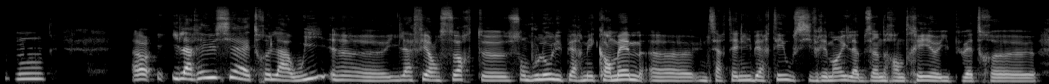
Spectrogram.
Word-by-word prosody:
Mmh, 255 Hz, +1 st, -2 dB, 0.9 s
alors, 235 Hz, +1 st, +3 dB
i -, -, -13 dB
il 265 Hz, -1 st, +4 dB
a 250 Hz, -, +8 dB
réussi 315 Hz, +5 st, +3 dB
à 260 Hz, -5 st, +3 dB
être 230 Hz, +2 st, -2 dB
là, 195 Hz, -5 st, +1 dB
oui, 250 Hz, -, +1 dB
heu, 190 Hz, -5 st, -3 dB
il 185 Hz, +3 st, -4 dB
a 195 Hz, -, -1 dB
fait 225 Hz, +4 st, 0 dB
en 190 Hz, -2 st, 0 dB
sorte, 215 Hz, +3 st, -3 dB
heu, 180 Hz, -1 st, -1 dB
son 175 Hz, +4 st, -4 dB
boulot 220 Hz, +4 st, +4 dB
lui 220 Hz, -3 st, +3 dB
permet 195 Hz, -1 st, -1 dB
quand 190 Hz, 0 st, +2 dB
même, 215 Hz, -3 st, +5 dB
heu, 175 Hz, -1 st, -2 dB
une 175 Hz, +1 st, -6 dB
certaine 180 Hz, +2 st, -4 dB
liberté 200 Hz, +2 st, -1 dB
ou 210 Hz, -, -2 dB
si 180 Hz, 0 st, -3 dB
vraiment 180 Hz, +2 st, -1 dB
il 195 Hz, -2 st, +1 dB
a 165 Hz, -, +1 dB
besoin 170 Hz, +2 st, -2 dB
de 175 Hz, -, +1 dB
rentrer, 175 Hz, +2 st, 0 dB
heu, 170 Hz, -, +2 dB
il 165 Hz, -, -2 dB
peut 165 Hz, +1 st, -9 dB
être, 160 Hz, +1 st, -3 dB
heu 155 Hz, -1 st, -1 dB
190 Hz, 230 wpm, -23 LUFS, 175-220 Hz, 0.9 s, a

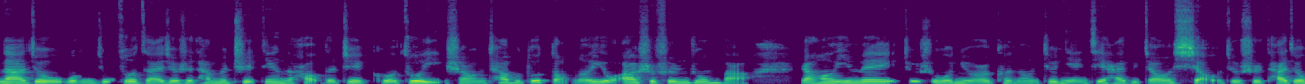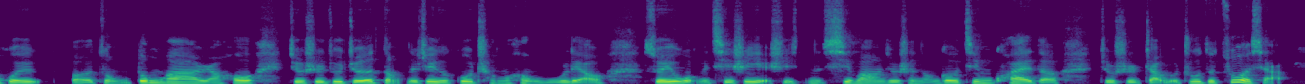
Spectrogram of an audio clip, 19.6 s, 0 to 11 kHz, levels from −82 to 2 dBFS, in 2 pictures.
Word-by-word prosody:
那 180 Hz, -2 st, +4 dB
就 180 Hz, 0 st, +4 dB
我 160 Hz, -1 st, 0 dB
们 155 Hz, -, -7 dB
就 190 Hz, -, -2 dB
坐 205 Hz, -2 st, +2 dB
在 165 Hz, -5 st, -1 dB
就 165 Hz, +1 st, +1 dB
是 170 Hz, 0 st, -2 dB
他 175 Hz, -, -8 dB
们 180 Hz, +1 st, -3 dB
指 180 Hz, -, -2 dB
定 190 Hz, -3 st, -3 dB
好 -, -, -2 dB
的 -, -, -3 dB
这 180 Hz, -2 st, 0 dB
个 160 Hz, -2 st, -1 dB
座 235 Hz, +6 st, +7 dB
椅 -, -, -1 dB
上， 150 Hz, -3 st, -6 dB
差 225 Hz, +6 st, -2 dB
不 220 Hz, 0 st, -5 dB
多 245 Hz, +4 st, +4 dB
等 250 Hz, -, -5 dB
了 190 Hz, -, -1 dB
有 200 Hz, -, +3 dB
20 215 Hz, 0 st, +1 dB
分 205 Hz, 0 st, -1 dB
钟 210 Hz, 0 st, -2 dB
吧， -, -, -6 dB, 0.4 s
然 155 Hz, +1 st, 0 dB
后 190 Hz, +1 st, +1 dB
因 215 Hz, +1 st, +1 dB
为 205 Hz, 0 st, +2 dB
就 415 Hz, -, 0 dB
是 180 Hz, -, -5 dB
我 175 Hz, 0 st, +1 dB
女 180 Hz, -2 st, -3 dB
儿 150 Hz, 0 st, -2 dB
可 160 Hz, -1 st, -6 dB
能 150 Hz, 0 st, -9 dB
就 185 Hz, -, -1 dB
年 145 Hz, -5 st, -5 dB
纪 195 Hz, +5 st, 0 dB
还 170 Hz, -3 st, -3 dB
比 165 Hz, -, -8 dB
较 160 Hz, +4 st, -1 dB
小， 195 Hz, -, 0 dB
就 155 Hz, -, -4 dB
是 155 Hz, -1 st, -4 dB
她 165 Hz, +2 st, +1 dB
就 180 Hz, +1 st, +2 dB
会 180 Hz, -1 st, +2 dB, 0.2 s
呃， 140 Hz, -2 st, -1 dB
总 145 Hz, -, -5 dB
动 225 Hz, -2 st, +5 dB
啊， 180 Hz, -2 st, +1 dB
然 155 Hz, -2 st, -2 dB
后 175 Hz, -1 st, +4 dB, 0.2 s
就 170 Hz, -, +2 dB
是 170 Hz, -1 st, +1 dB
就 185 Hz, +2 st, +3 dB
觉 160 Hz, -3 st, +6 dB
得 180 Hz, -, +8 dB
等 185 Hz, -, -2 dB
的 150 Hz, -, 0 dB
这 190 Hz, +4 st, +4 dB
个 170 Hz, -, +2 dB
过 195 Hz, +4 st, +2 dB
程 160 Hz, -3 st, -10 dB
很 160 Hz, -2 st, -4 dB
无 140 Hz, +2 st, -5 dB
聊， 165 Hz, -, 0 dB, 0.3 s
所 180 Hz, -, +4 dB
以 185 Hz, -, +8 dB
我 200 Hz, -, +5 dB
们 -, -, -9 dB
其 155 Hz, -, -2 dB
实 180 Hz, -, 0 dB
也 170 Hz, -, +2 dB
是， 165 Hz, -, -6 dB
嗯， 160 Hz, -1 st, -8 dB
希 180 Hz, -, -1 dB
望 160 Hz, -4 st, -3 dB
就 155 Hz, 0 st, 0 dB
是 155 Hz, -1 st, -8 dB
能 145 Hz, 0 st, -11 dB
够 170 Hz, +1 st, +5 dB
尽 180 Hz, 0 st, -3 dB
快 175 Hz, -5 st, +2 dB
地 140 Hz, -2 st, -3 dB, 0.3 s
就 160 Hz, -, -1 dB
是 150 Hz, -2 st, -4 dB
找 -, -, -1 dB
个 -, -, -4 dB
桌 190 Hz, -, 0 dB
子 175 Hz, -, +2 dB
坐 285 Hz, -, +5 dB
下。 -, -, -7 dB
175 Hz, 300 characters per minute, -22 LUFS, 160-190 Hz, 0.4 s, 得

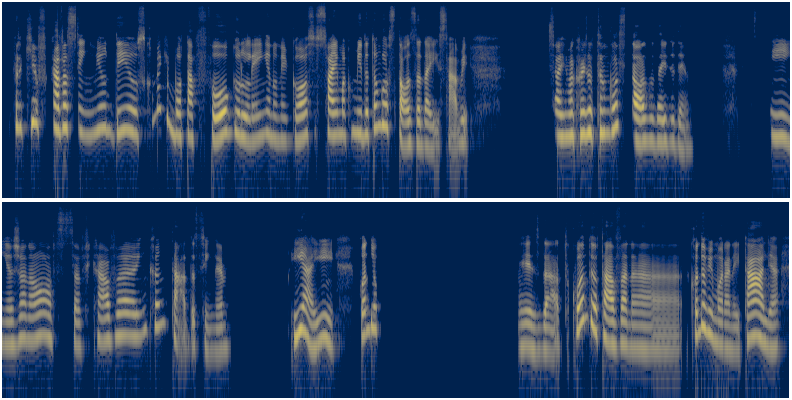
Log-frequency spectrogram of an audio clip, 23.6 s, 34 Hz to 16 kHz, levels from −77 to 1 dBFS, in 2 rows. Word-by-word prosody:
Porque 325 Hz, +2 st, -1 dB
eu 355 Hz, -, 0 dB
ficava 310 Hz, -1 st, +5 dB
assim: 290 Hz, -3 st, -4 dB
"Meu 285 Hz, +5 st, -4 dB
Deus, 270 Hz, -1 st, -2 dB
como 415 Hz, -8 st, -9 dB
é -, -, -4 dB
que 280 Hz, -, -5 dB
botar 240 Hz, -4 st, +1 dB
fogo, 240 Hz, +3 st, +3 dB
lenha 230 Hz, +2 st, -2 dB
no 225 Hz, -1 st, -8 dB
negócio, 215 Hz, +4 st, -2 dB
sai 250 Hz, -3 st, +5 dB
uma 250 Hz, 0 st, -3 dB
comida 255 Hz, -1 st, -2 dB
tão 310 Hz, +5 st, -1 dB
gostosa 190 Hz, -, +1 dB
daí", 180 Hz, -2 st, -3 dB
sabe. -, -, -3 dB, 1.2 s
Sai 245 Hz, -4 st, +1 dB
uma 240 Hz, 0 st, 0 dB
coisa 255 Hz, +2 st, +3 dB
tão 260 Hz, 0 st, -1 dB
gostosa 220 Hz, -9 st, +3 dB
daí 200 Hz, 0 st, -2 dB
de 200 Hz, 0 st, -10 dB
dentro. 165 Hz, -2 st, -11 dB, 1.2 s
Sim, 230 Hz, -5 st, -5 dB
eu 185 Hz, -, -4 dB
já, 220 Hz, +4 st, -3 dB
nossa, 220 Hz, -4 st, -5 dB
ficava 235 Hz, +5 st, -2 dB
encantada, 320 Hz, +7 st, -5 dB
assim, 155 Hz, -4 st, -12 dB
né. 155 Hz, +2 st, -7 dB, 0.9 s
E 250 Hz, +6 st, +3 dB
aí, 200 Hz, -4 st, 0 dB, 0.4 s
quando 255 Hz, +6 st, +1 dB
eu 300 Hz, -1 st, -2 dB, 2.1 s
Exato. 165 Hz, -2 st, -4 dB
Quando 365 Hz, +8 st, +3 dB
eu 295 Hz, -, +6 dB
estava 190 Hz, -6 st, +4 dB
na 80 Hz, -, -6 dB, 0.2 s
quando 250 Hz, +6 st, 0 dB
eu 320 Hz, -, +5 dB
vim 255 Hz, -, 0 dB
morar 180 Hz, -5 st, -2 dB
na 155 Hz, -1 st, -10 dB
Itália, 190 Hz, -2 st, +5 dB
235 Hz, 130 wpm, -23 LUFS, 190-265 Hz, 2.1 s, eu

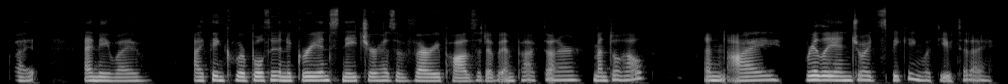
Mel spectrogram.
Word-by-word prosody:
But, 180 Hz, 0 st, -5 dB, 0.4 s
anyway, 175 Hz, -1 st, 0 dB, 0.5 s
I 180 Hz, -1 st, +1 dB
think 185 Hz, +2 st, 0 dB
we're 180 Hz, -2 st, +5 dB
both 180 Hz, +2 st, +2 dB
in 190 Hz, -2 st, +4 dB
agreeance, 185 Hz, +2 st, +3 dB
nature 175 Hz, +1 st, +1 dB
has 180 Hz, 0 st, -2 dB
a 175 Hz, -, -2 dB
very 165 Hz, 0 st, +1 dB
positive 175 Hz, +3 st, -1 dB
impact 185 Hz, +1 st, -4 dB
on 195 Hz, -, 0 dB
our 200 Hz, 0 st, -2 dB
mental 195 Hz, +2 st, 0 dB
health, 275 Hz, +8 st, -2 dB, 0.6 s
and 190 Hz, 0 st, +2 dB
I 190 Hz, +2 st, 0 dB, 0.2 s
really 200 Hz, -1 st, +6 dB
enjoyed 190 Hz, 0 st, +1 dB
speaking 200 Hz, +3 st, -2 dB
with 180 Hz, -2 st, -7 dB
you 80 Hz, +1 st, -2 dB
today. 195 Hz, -4 st, -6 dB
185 Hz, 155 wpm, -25 LUFS, 175-195 Hz, 0.6 s, really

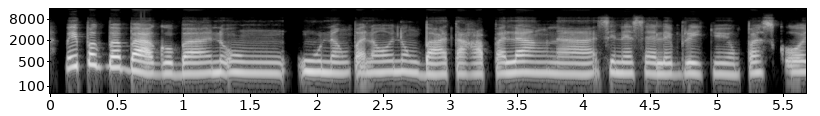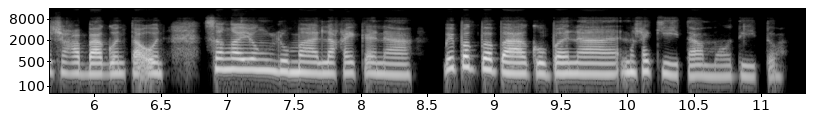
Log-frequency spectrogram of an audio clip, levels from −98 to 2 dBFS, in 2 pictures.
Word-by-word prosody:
may 355 Hz, -, +5 dB
pagbabago 300 Hz, -, +6 dB
ba 230 Hz, +1 st, +2 dB
noong 240 Hz, -1 st, -2 dB
unang 250 Hz, -2 st, 0 dB
panahon, 250 Hz, +1 st, -1 dB
nung 255 Hz, -2 st, -2 dB
bata 225 Hz, 0 st, +1 dB
ka 225 Hz, -, -2 dB
pa -, -, -2 dB
lang 245 Hz, 0 st, +2 dB
na 225 Hz, -1 st, -2 dB
sini-celebrate 230 Hz, -2 st, -2 dB
niyo 225 Hz, -1 st, -4 dB
yung 215 Hz, -, -15 dB
Pasko 250 Hz, +2 st, -2 dB
tsaka 240 Hz, -2 st, -3 dB
Bagong 225 Hz, +1 st, +1 dB
Taon, 230 Hz, 0 st, -1 dB, 0.3 s
sa 310 Hz, -, -1 dB
ngayong 295 Hz, -1 st, +2 dB
lumalaki 235 Hz, -2 st, -1 dB
ka 235 Hz, -, -5 dB
na? 215 Hz, -1 st, -5 dB, 0.3 s
May 310 Hz, -, +1 dB
pagbabago 245 Hz, -9 st, +2 dB
ba 230 Hz, +1 st, 0 dB
na 225 Hz, -1 st, -1 dB
nakikita 230 Hz, -6 st, -4 dB
mo 195 Hz, -1 st, -11 dB
dito? 190 Hz, -1 st, -13 dB
235 Hz, 165 wpm, -21 LUFS, 225-250 Hz, 0.3 s, pagbabago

